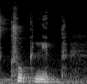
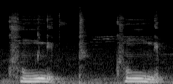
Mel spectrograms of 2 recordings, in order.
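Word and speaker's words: 국립: The most common incorrect pronunciation of this word is kuknip, but it's not kuknip, it's kungnip. Next one, it's papta.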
